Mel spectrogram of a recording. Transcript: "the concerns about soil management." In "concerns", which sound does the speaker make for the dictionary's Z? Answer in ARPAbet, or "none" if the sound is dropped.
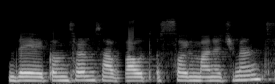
S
